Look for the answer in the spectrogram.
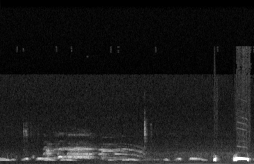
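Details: Spotted dove cooing to lure wild doves: a series of faint, low, wavering coos, then a short sharp note and a single loud level coo at the end.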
